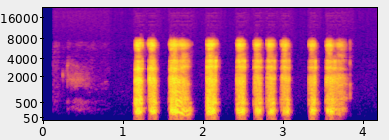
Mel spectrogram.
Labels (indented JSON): {
  "expert_labels": [
    {
      "quality": "no cough present",
      "cough_type": "wet",
      "dyspnea": false,
      "wheezing": false,
      "stridor": false,
      "choking": false,
      "congestion": false,
      "nothing": false,
      "diagnosis": "healthy cough",
      "severity": "unknown"
    }
  ],
  "age": 60,
  "gender": "female",
  "respiratory_condition": false,
  "fever_muscle_pain": false,
  "status": "symptomatic"
}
